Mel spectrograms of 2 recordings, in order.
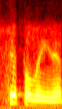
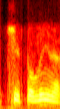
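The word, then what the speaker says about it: Cipollina: butcher it yeah well they call them sip Alina but anyway I'm Italian so I know how to say chipolina okay chipolina see Ellen a bunch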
